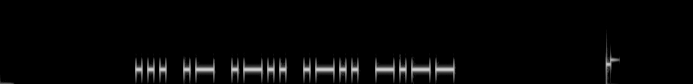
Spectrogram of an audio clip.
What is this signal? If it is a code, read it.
Morse code, heard as a keyed tone, about 20 wpm, 700 Hz. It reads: SALLY
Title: USA Common Names - 20wpm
